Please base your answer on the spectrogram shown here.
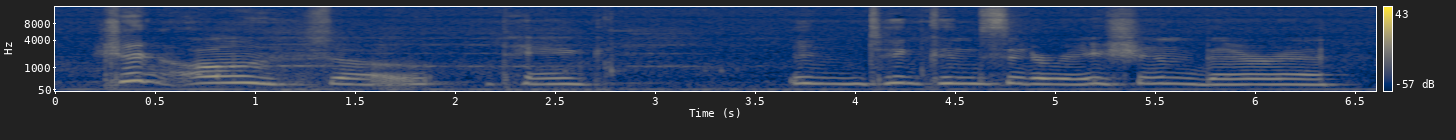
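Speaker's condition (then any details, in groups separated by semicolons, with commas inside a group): Triplegic cerebral palsy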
